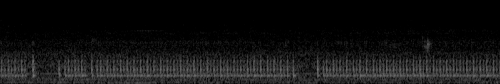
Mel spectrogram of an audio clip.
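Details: Domestic cat, one of the pair Shijimi and Asari, indoors while Shijimi eats and Asari keeps watch outside; a steady rattling purr runs almost the whole clip, broken by two brief pauses.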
